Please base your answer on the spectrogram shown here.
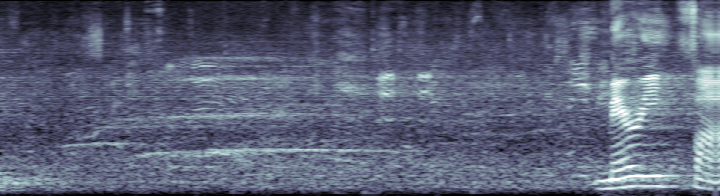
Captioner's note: students cheering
